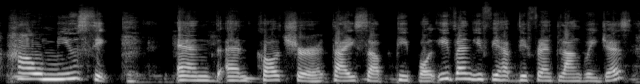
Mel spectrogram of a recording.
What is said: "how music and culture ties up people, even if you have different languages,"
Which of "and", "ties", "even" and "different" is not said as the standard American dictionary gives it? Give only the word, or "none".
ties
